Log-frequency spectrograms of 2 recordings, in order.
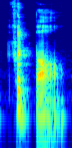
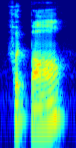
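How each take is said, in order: First: The stress is on the first syllable. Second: The stress is on the second syllable. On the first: The speaker calls it right. "stress for the compound is placed on foot" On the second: The speaker calls it wrong. "We don't say football"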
